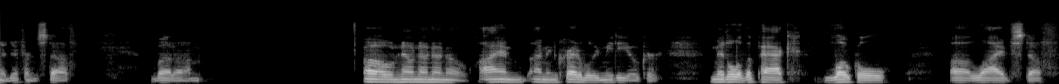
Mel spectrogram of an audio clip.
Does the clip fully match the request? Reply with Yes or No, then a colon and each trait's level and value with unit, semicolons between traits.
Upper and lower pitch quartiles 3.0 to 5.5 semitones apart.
No: narrow, 2.6 semitones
